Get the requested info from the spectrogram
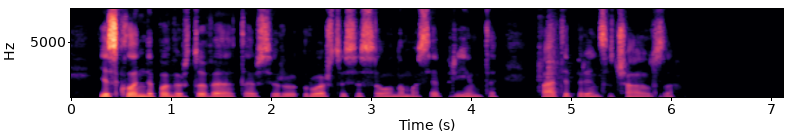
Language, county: Lithuanian, Kaunas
